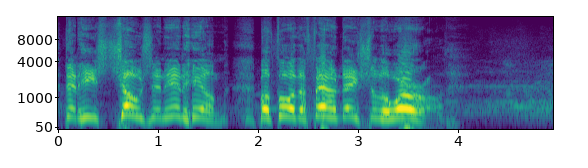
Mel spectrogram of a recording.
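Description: An older man speaks with animation into a microphone, heard through loudspeakers in a large room.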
